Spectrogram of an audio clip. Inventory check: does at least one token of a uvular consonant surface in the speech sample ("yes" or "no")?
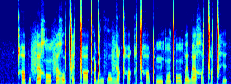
yes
